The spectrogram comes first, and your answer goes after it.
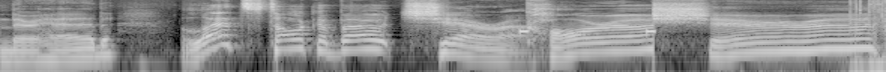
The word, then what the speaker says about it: Chara: Oh, and speaking of the voice in their head, let's talk about Chara. Chara? It's pronounced Kara as a character, you stupid motherfucker, you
